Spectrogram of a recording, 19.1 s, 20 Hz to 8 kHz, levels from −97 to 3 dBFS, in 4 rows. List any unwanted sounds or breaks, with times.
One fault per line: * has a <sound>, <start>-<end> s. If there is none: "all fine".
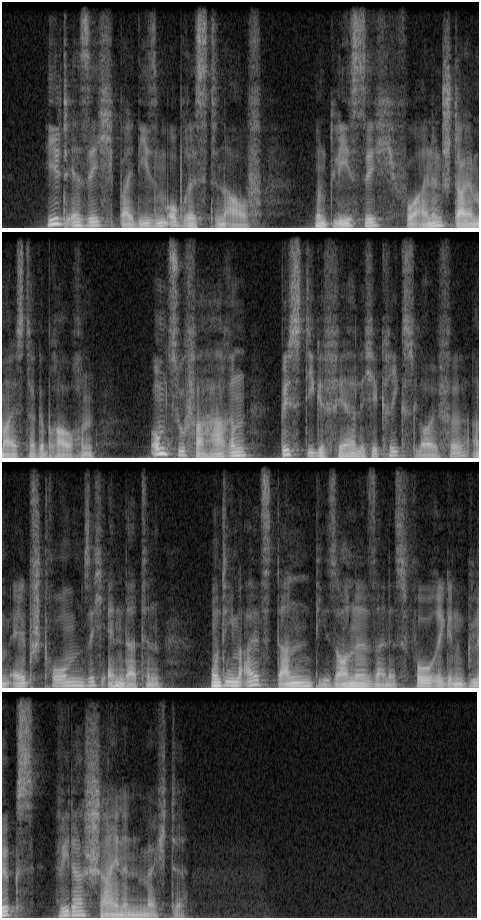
all fine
